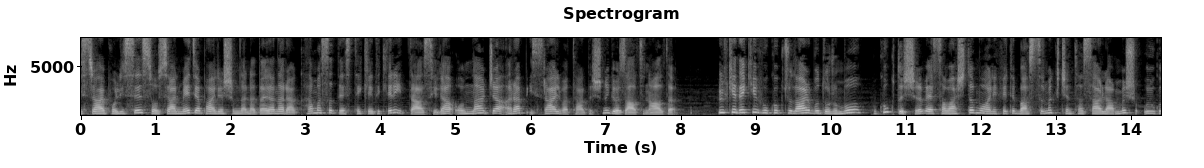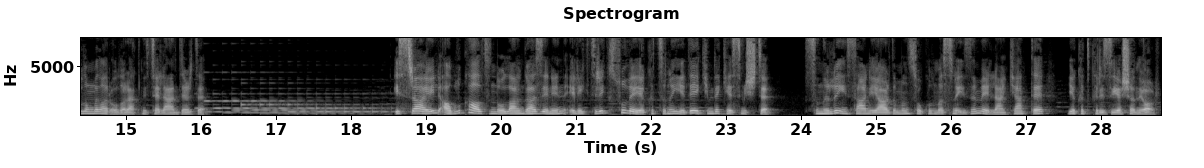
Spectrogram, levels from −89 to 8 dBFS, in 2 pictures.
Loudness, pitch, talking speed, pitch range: -24 LUFS, 185 Hz, 110 wpm, 170-220 Hz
